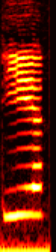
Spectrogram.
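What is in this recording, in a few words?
"die" Mandarin Chinese, neutral tone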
